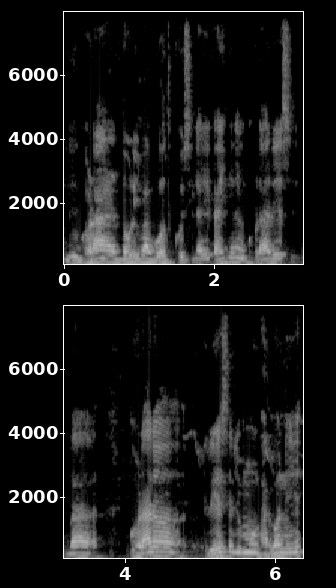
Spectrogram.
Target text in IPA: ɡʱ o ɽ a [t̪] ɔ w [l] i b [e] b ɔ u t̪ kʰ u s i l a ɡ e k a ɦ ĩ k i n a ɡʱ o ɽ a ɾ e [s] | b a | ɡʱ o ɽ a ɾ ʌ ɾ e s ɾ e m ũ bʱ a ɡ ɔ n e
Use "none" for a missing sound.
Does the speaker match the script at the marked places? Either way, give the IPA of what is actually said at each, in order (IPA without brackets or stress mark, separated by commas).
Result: d̪, ɽ, a, s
